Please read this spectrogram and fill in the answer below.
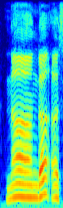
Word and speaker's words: nanga: Nanga, assim o acento se escreve, é já vogal longa.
